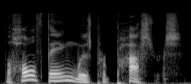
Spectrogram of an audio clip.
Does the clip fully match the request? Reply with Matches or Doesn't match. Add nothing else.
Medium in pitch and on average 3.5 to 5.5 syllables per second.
Matches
